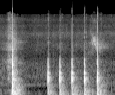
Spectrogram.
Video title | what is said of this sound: mes plaques balistiques | comme vous l'entendez quand on frappe dessus c'est de la céramique donc c'est fragile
